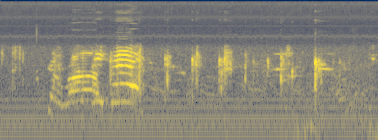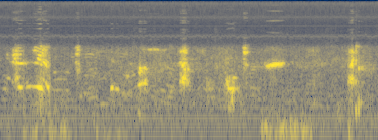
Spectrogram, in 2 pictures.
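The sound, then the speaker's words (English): A rowdy group of high school boys at a baseball game between Brady and Llano, shouting and chattering over one another as they leave, in irregular, moderately loud bursts, with a steady low hum running underneath. “Oh, my noisy high school boys are leaving.”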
